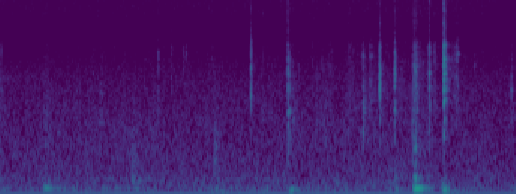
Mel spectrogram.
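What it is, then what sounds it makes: Tar soap bar being cut with a knife. A small knife scrape-cuts and shaves pieces off the end of an oval, solid dark brown tar soap bar held in the hand. The result is a quiet series of short, crisp cuts, each with a soft low thud and bright clicky ticks, clustering more quickly toward the end.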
